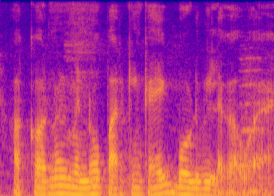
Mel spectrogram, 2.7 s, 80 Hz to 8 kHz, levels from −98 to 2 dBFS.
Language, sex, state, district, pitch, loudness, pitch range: Hindi, male, Jharkhand, Ranchi, 105 Hz, -17 LUFS, 100-115 Hz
